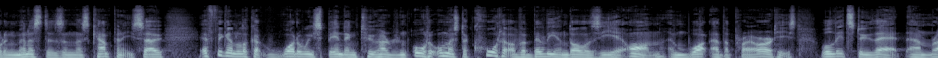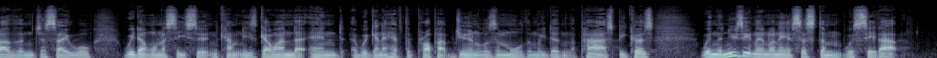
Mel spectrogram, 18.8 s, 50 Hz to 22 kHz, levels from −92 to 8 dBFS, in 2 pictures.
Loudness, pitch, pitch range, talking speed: -25 LUFS, 115 Hz, 110-130 Hz, 250 wpm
